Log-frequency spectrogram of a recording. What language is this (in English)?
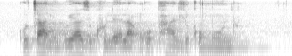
South Ndebele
